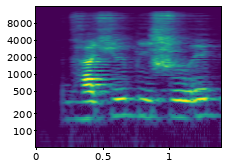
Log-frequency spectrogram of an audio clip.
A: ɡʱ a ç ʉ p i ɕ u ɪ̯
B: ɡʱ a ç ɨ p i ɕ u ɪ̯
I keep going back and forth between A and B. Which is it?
B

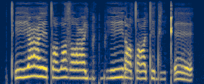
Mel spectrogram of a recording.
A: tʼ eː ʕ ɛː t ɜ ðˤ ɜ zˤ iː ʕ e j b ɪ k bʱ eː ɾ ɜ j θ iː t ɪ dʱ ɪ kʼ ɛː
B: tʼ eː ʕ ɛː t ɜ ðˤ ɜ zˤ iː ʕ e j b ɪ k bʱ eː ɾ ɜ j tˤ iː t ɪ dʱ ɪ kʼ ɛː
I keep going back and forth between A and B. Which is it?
B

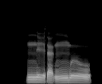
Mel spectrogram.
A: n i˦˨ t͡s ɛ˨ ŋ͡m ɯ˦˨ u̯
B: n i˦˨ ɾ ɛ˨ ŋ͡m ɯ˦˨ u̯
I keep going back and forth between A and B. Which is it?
B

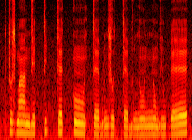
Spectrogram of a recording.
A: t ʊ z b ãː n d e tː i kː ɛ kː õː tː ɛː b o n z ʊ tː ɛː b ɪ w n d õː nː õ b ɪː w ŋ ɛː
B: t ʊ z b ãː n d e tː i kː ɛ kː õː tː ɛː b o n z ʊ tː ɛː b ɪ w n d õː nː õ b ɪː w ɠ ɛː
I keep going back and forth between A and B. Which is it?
B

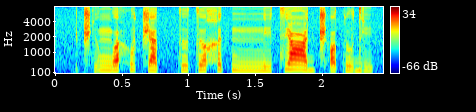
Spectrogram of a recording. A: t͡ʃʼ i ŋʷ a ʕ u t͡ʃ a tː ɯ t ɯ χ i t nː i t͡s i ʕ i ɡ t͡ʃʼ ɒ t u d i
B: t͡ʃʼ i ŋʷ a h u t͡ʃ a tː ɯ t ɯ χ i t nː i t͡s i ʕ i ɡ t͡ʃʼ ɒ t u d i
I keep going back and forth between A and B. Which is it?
B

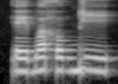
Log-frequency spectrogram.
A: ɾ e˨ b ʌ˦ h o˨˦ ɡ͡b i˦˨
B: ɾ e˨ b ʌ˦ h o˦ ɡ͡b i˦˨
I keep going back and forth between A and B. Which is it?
B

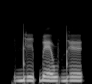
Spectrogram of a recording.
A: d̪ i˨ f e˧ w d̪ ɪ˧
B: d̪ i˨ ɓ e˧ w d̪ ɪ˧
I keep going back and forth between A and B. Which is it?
B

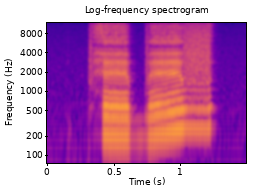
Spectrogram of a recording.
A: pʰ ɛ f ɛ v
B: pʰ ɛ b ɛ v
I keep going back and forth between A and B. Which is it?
B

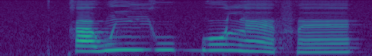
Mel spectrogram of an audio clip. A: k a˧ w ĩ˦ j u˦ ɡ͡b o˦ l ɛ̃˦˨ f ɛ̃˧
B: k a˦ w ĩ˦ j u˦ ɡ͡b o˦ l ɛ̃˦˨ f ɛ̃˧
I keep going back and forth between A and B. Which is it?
A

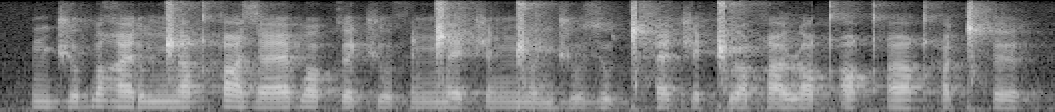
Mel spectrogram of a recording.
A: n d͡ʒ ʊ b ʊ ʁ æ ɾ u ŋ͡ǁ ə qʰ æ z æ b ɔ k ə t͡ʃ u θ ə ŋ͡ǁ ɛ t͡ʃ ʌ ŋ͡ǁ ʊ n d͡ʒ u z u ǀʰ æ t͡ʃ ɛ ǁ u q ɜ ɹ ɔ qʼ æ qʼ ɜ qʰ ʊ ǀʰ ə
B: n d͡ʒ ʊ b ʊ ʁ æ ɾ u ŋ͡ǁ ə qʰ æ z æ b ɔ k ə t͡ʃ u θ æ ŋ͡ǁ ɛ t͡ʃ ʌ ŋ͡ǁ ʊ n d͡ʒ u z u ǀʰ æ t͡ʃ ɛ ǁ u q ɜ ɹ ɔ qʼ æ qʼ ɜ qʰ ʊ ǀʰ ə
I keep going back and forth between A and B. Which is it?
A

